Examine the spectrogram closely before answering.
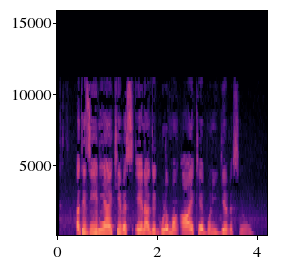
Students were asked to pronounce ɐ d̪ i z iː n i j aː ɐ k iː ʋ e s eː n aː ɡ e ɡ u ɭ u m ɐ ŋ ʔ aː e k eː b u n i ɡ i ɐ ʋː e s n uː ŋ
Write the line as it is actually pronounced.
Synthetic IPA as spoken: ɐ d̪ i z iː n i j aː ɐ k iː ʋ e s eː n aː ɡ e ɡ u ɭ u m ɐ ŋ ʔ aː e k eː b u n i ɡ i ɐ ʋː e s n uː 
